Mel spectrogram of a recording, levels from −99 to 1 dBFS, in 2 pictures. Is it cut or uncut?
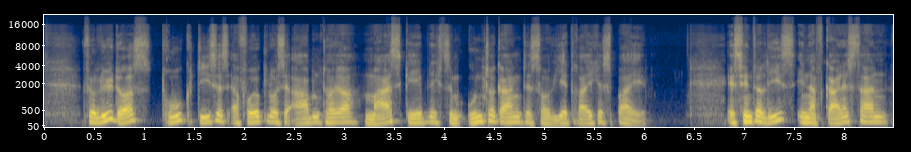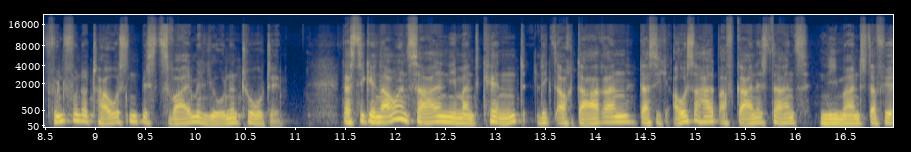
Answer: uncut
